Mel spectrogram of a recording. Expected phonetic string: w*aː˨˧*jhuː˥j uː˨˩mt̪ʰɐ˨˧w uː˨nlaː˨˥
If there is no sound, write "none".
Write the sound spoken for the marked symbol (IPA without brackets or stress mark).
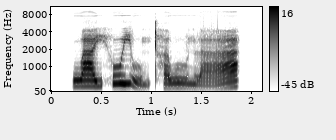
aː˧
